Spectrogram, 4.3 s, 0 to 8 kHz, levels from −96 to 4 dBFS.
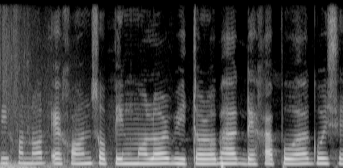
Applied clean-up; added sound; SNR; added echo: none; Boom; 19 dB; none.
